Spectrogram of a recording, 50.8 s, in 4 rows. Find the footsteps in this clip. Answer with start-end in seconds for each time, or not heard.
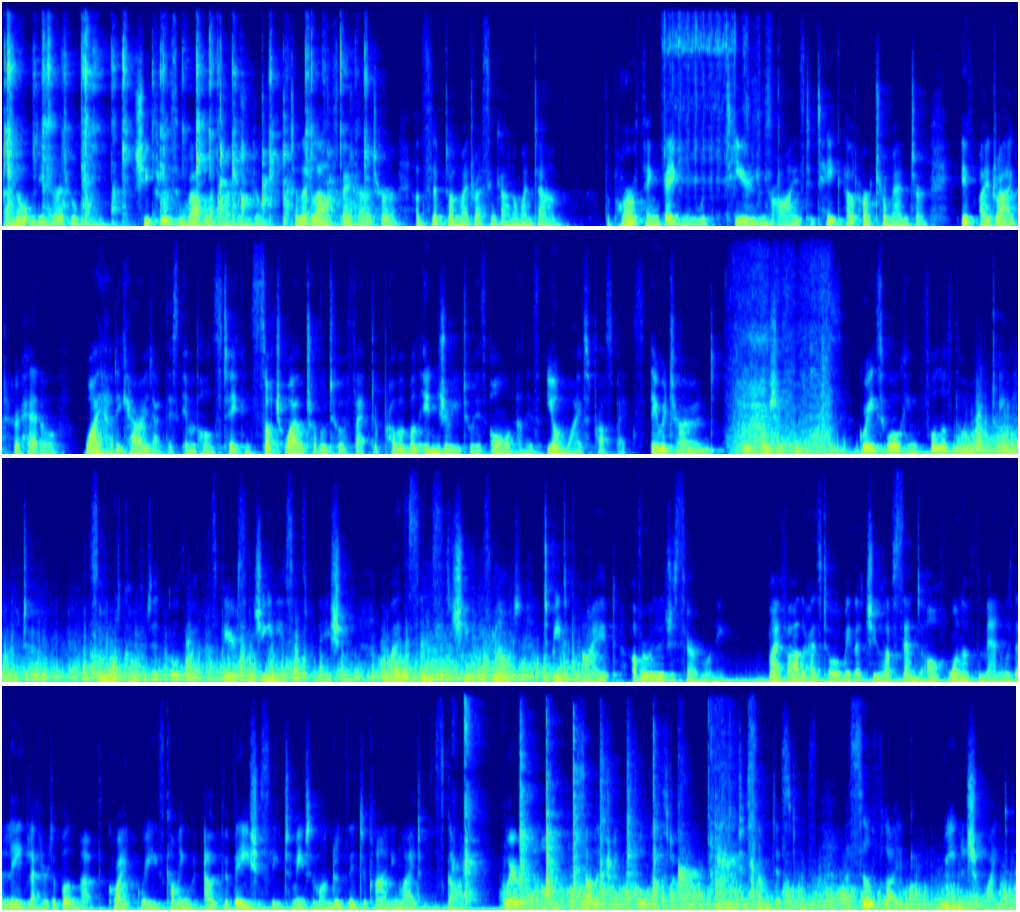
not heard.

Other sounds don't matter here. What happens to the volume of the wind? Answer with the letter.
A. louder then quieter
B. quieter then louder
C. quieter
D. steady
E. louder
B.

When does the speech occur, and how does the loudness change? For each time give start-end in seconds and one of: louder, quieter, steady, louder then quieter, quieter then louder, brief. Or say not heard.
0.0-50.7 steady.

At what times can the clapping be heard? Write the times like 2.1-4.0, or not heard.
0.0-4.6, 43.7-47.5.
